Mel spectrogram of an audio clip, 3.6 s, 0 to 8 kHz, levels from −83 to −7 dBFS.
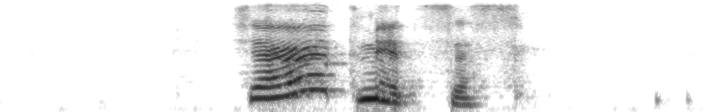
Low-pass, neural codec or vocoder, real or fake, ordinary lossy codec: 7.2 kHz; none; real; Opus, 16 kbps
